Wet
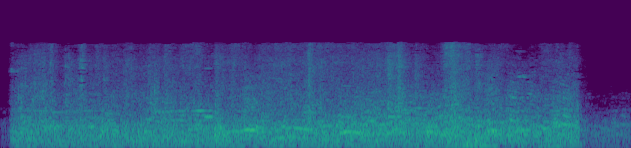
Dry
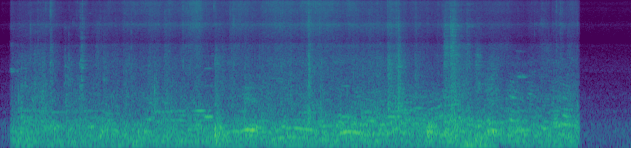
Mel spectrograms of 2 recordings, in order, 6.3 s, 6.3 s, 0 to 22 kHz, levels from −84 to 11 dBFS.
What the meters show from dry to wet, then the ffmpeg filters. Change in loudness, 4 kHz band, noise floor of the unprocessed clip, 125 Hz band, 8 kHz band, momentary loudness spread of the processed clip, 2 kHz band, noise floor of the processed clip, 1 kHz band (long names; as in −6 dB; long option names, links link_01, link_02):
−7.5 dB, −7.5 dB, −47 dBFS, −7.5 dB, −10.5 dB, 4 LU, −6.5 dB, −45 dBFS, −6.5 dB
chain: -filter_complex "[0:a]asoftclip=type=hard:threshold=-16dB,bandreject=frequency=60:width_type=h:width=6,bandreject=frequency=120:width_type=h:width=6,asplit=2[link_01][link_02];[link_02]adelay=583,lowpass=frequency=860:poles=1,volume=-15dB,asplit=2[link_03][link_04];[link_04]adelay=583,lowpass=frequency=860:poles=1,volume=0.54,asplit=2[link_05][link_06];[link_06]adelay=583,lowpass=frequency=860:poles=1,volume=0.54,asplit=2[link_07][link_08];[link_08]adelay=583,lowpass=frequency=860:poles=1,volume=0.54,asplit=2[link_09][link_10];[link_10]adelay=583,lowpass=frequency=860:poles=1,volume=0.54[link_11];[link_03][link_05][link_07][link_09][link_11]amix=inputs=5:normalize=0[link_12];[link_01][link_12]amix=inputs=2:normalize=0,afftdn=noise_reduction=17:noise_floor=-46,asplit=2[link_13][link_14];[link_14]aecho=0:1:85:0.106[link_15];[link_13][link_15]amix=inputs=2:normalize=0,volume=-7.5dB" -ar 24000 -c:a aac -b:a 24k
